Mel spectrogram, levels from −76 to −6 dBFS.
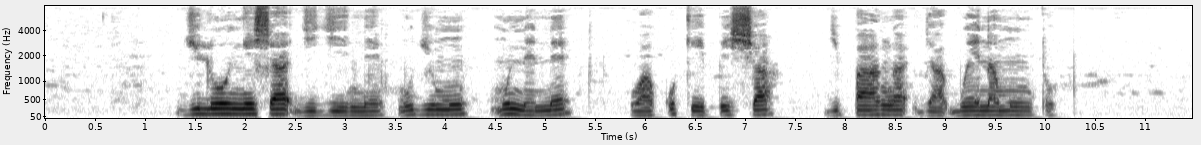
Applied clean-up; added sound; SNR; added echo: none; none; none; none.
